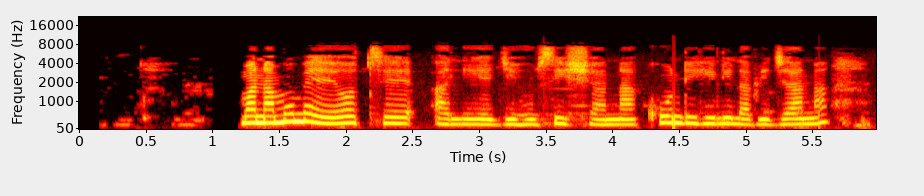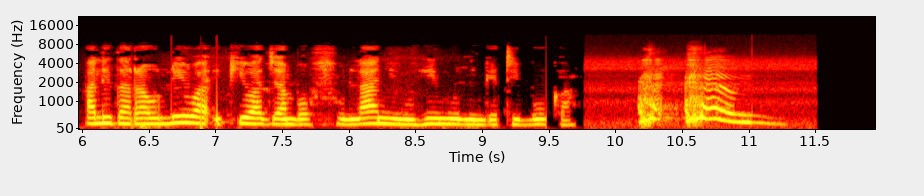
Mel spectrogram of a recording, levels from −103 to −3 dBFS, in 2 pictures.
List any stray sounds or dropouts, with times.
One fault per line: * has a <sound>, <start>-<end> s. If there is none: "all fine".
* has a throat clearing, 10.2-11.3 s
